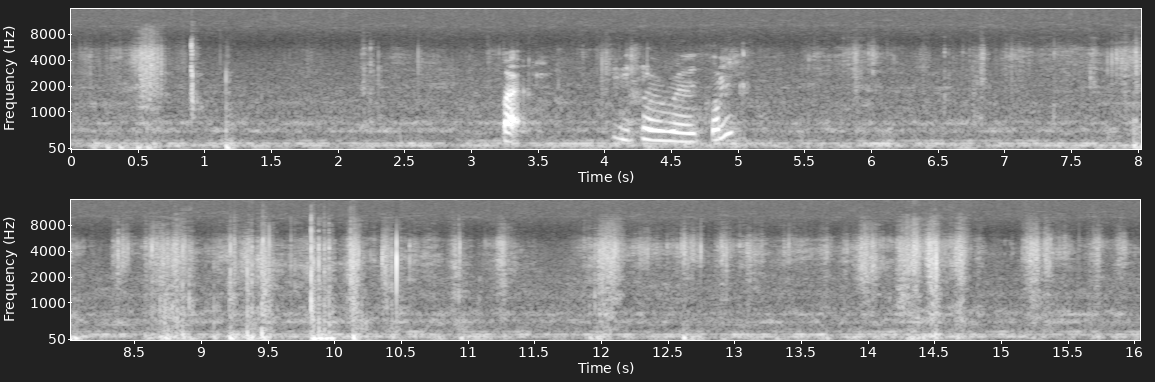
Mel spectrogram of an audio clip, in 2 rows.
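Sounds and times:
wrapper crinkling and rustling: 0.2 - 0.8, 5.6 - 16.0.

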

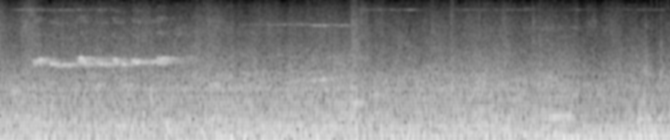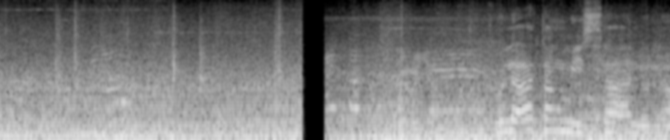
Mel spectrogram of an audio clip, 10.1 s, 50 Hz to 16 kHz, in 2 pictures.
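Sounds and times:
busy road traffic: 0.0 - 10.0
crowd: 0.0 - 10.0.

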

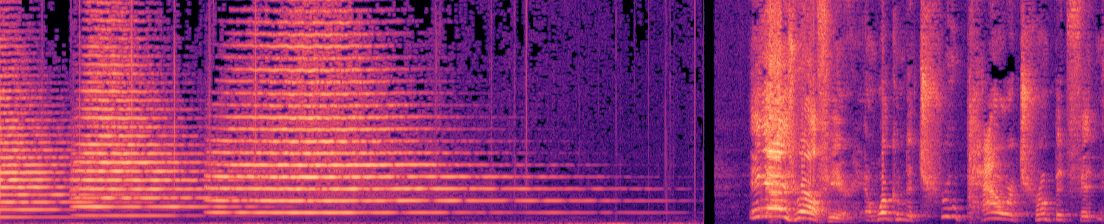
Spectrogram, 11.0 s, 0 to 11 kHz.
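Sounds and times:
trumpet sustained note: 0.0 - 7.0.

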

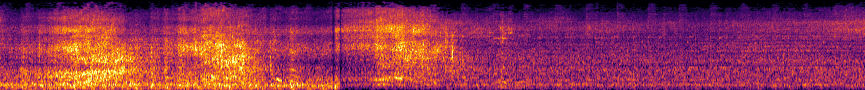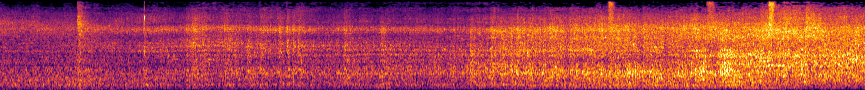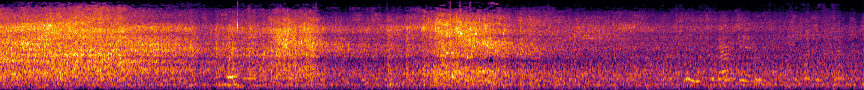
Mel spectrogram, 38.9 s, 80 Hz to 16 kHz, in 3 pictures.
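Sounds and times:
indistinct voices: 0.0 - 17.4, 18.0 - 38.9
vehicles passing on wet road: 0.0 - 38.9.

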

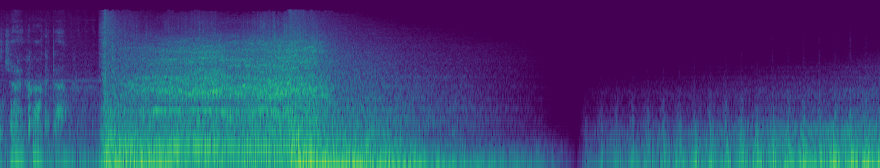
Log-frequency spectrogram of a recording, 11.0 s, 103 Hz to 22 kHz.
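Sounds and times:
deep rumble: 1.0 - 11.0
crocodile roaring: 1.4 - 4.4.

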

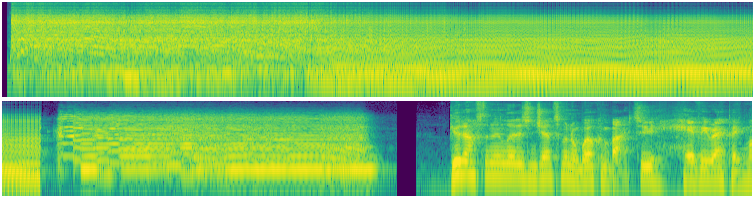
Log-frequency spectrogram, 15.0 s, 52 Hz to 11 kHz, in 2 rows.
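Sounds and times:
distorted electric guitar noise: 0.1 - 11.4.

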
